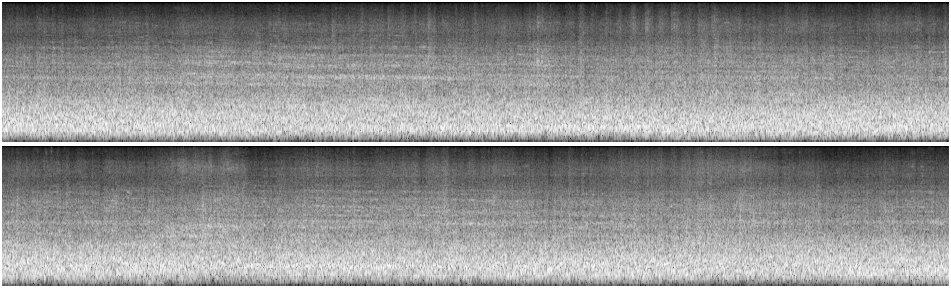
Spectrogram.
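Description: Train cars rolling past: a steady, loud noise of steel wheels on rail that holds at the same level throughout.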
